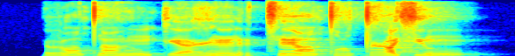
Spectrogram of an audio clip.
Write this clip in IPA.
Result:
βɛ̃˨tˤɾɛ̃˨ðũ˨kʲa˨˦ ɣɛ̃˦r t͡sɛ̃ː˦tˤa̤˦tˤɣu˦sʲ wũ˨

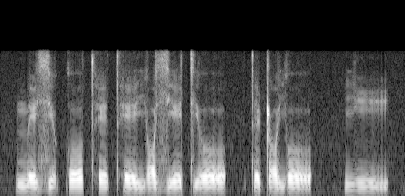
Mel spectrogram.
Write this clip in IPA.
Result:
mezʲɔko t̪ʰet̪ʰe jɔzʲe tʲo | t̪eʈɔjo | ji

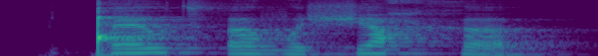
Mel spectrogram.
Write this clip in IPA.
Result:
ǃɛu̯t͡sʼɐvʌ ʃɛħxɐ

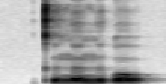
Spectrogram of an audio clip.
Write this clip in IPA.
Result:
kʼəŋɐ ŋəɓɔ

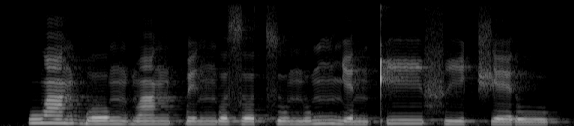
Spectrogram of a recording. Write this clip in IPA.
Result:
wã˦ɡ͡boː˨ŋ bã˨ŋk͡pɪ˨ ŋʊ˨zʊ˨t͡su˨n u˦ŋɲe˨n kʼiː˦ fi˨ t͡ʃe˨ ɾu˨

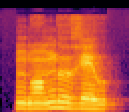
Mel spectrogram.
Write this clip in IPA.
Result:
ŋɡɔ̃ŋɵɣɛu̯

